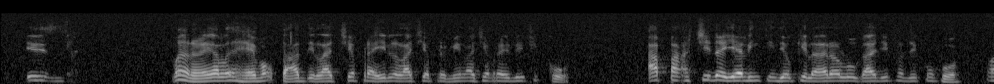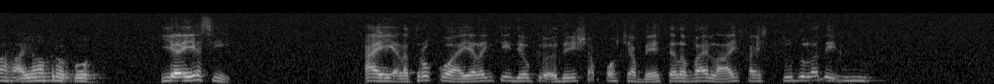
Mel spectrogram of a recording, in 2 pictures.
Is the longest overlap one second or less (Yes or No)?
Yes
